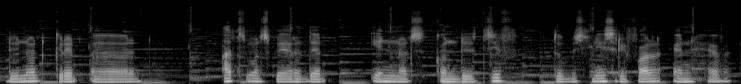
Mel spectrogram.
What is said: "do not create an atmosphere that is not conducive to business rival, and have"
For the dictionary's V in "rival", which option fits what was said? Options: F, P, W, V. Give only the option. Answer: F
